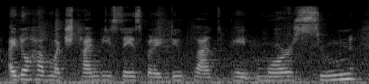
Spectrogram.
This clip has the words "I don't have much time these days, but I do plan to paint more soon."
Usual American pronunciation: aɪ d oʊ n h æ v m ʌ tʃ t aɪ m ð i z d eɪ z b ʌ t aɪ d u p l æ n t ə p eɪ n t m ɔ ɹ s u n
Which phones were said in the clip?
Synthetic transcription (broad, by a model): aɪ d oʊ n h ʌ v m ʌ tʃ t aɪ m ð i z d eɪ z b ʌ t aɪ d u p l æ n t ə p eɪ n t m ɔ ɹ s u n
